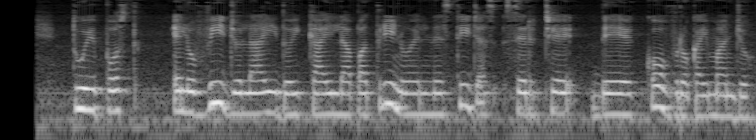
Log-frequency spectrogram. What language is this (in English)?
Esperanto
